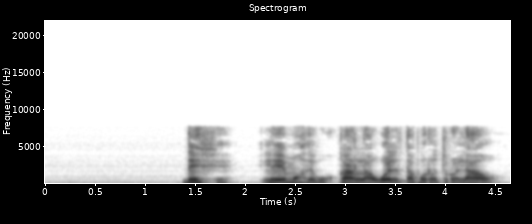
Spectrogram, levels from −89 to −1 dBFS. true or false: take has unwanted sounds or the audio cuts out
false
